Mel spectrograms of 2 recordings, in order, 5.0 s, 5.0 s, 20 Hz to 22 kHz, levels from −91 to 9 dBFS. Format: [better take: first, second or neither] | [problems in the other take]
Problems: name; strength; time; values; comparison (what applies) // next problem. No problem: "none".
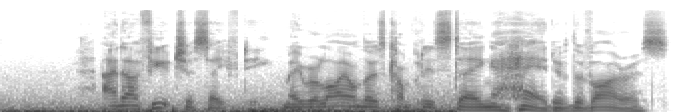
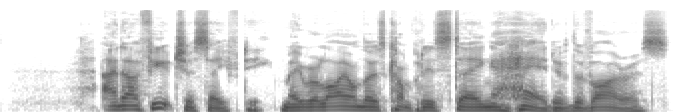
second | low rumble; noticeable; until 3.5 s; 15 dB below the speech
